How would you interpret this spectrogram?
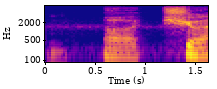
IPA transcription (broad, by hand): ʃ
